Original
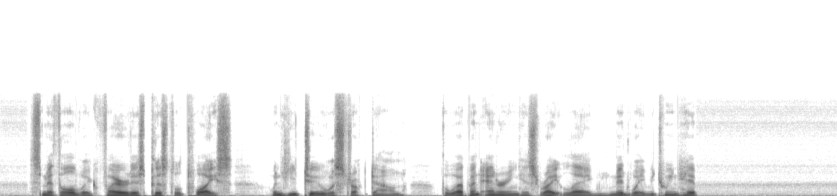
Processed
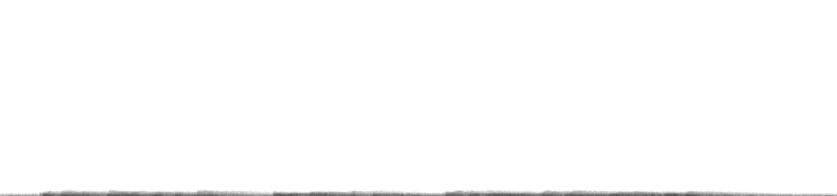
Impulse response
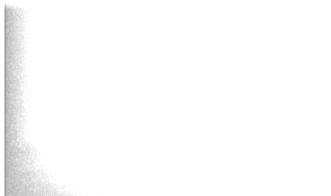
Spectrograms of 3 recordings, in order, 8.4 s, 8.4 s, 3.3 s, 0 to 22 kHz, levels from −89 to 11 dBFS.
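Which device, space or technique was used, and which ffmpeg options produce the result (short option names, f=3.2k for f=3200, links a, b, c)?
club heard from the street: -filter_complex "[0:a]alimiter=limit=-17.5dB:level=0:latency=1,lowpass=f=180:w=0.5412,lowpass=f=180:w=1.3066[a];[1:a]atrim=start_sample=2205[b];[a][b]afir=irnorm=-1:irlink=0,volume=3.5dB"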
